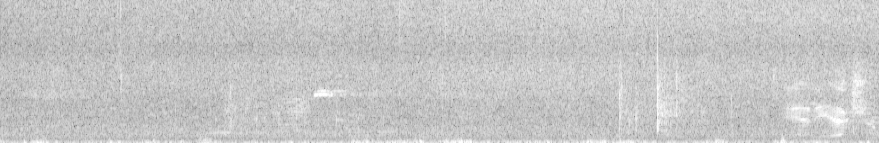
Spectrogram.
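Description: Wind buffeting the microphone with a steady low rumble, and faint short calls of distant voices now and then.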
